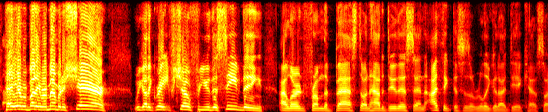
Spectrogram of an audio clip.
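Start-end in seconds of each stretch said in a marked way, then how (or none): 0.1-4.0 hosting voice, higher and louder; show host intro. Acted. Opening the live show to viewers, upbeat announcer read. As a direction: pump up the audience like a live host.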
